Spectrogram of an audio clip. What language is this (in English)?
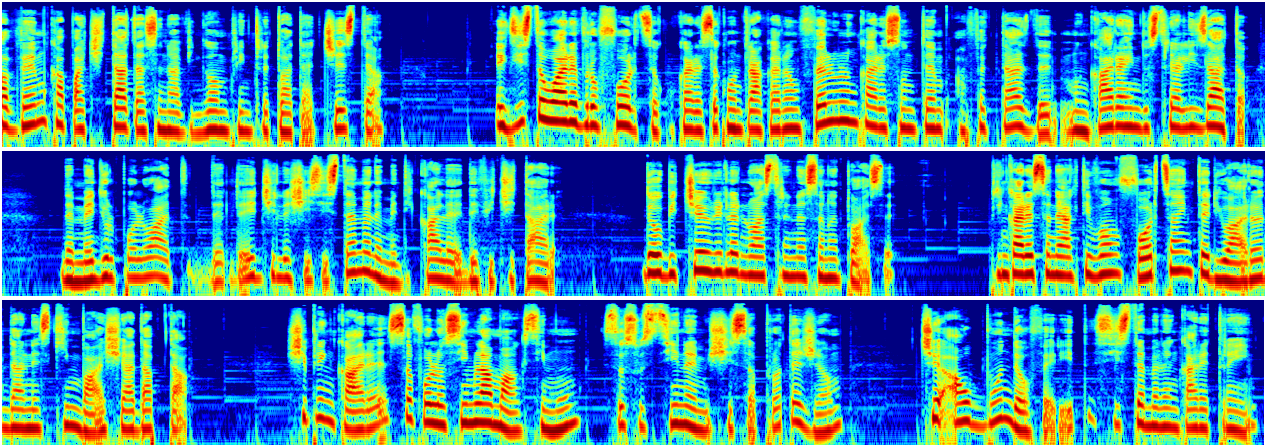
Romanian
